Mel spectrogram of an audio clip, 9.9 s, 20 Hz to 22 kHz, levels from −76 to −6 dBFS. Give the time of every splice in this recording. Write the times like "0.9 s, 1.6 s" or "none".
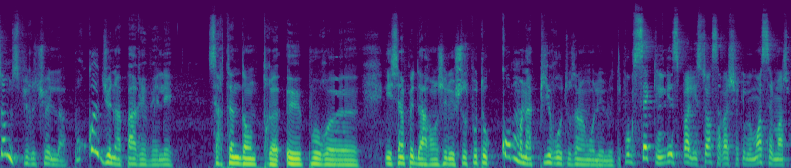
7.7 s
